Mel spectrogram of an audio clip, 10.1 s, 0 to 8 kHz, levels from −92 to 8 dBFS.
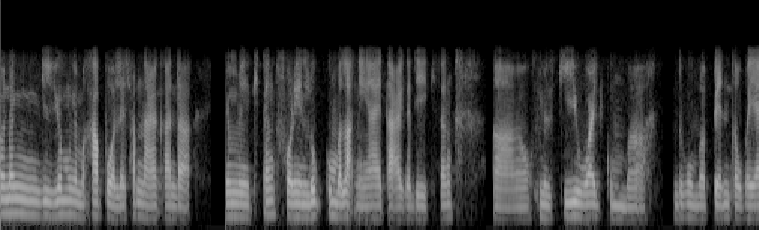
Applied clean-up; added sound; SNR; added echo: none; none; none; none.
